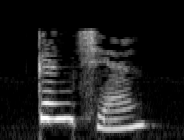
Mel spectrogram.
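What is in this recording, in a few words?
"跟前", Mandarin Chinese; hsk; chinese-flashcards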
